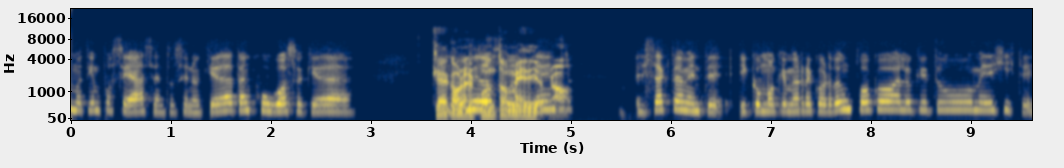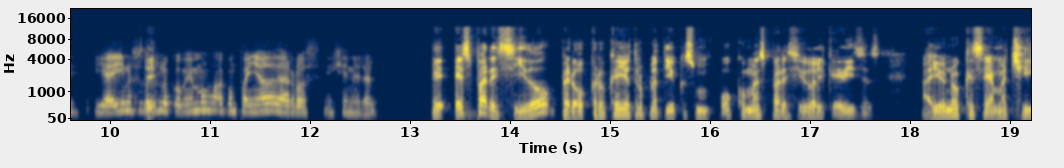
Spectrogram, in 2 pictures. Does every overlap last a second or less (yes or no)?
no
